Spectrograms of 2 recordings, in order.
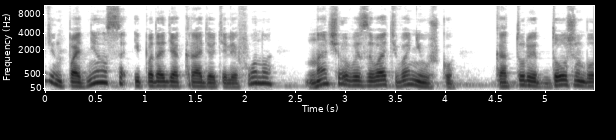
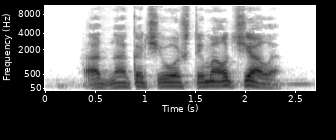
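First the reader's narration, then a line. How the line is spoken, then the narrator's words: Menacing question. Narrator (Russian): грозно спросил Конобеев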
